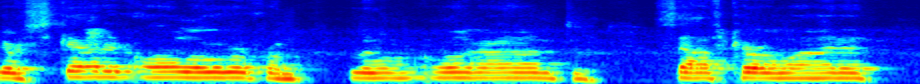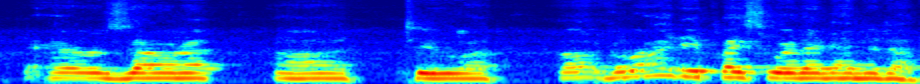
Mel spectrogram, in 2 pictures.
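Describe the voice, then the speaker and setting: A man with a high pitch talks at a moderate pace in fairly even intonation. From New York City. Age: 80s+. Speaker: retired physician and health administrator. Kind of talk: podcast interview.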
